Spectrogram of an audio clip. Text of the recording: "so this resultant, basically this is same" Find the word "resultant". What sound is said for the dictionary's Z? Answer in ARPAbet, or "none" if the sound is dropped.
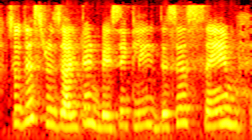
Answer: Z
